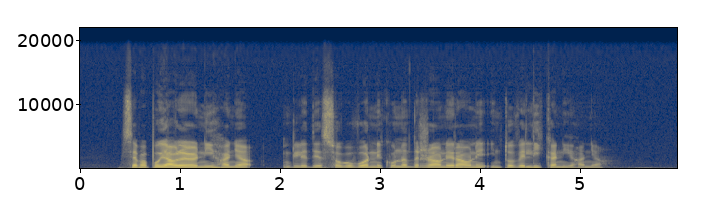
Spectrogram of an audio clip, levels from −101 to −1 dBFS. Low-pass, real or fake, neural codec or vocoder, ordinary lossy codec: 19.8 kHz; fake; vocoder, 44.1 kHz, 128 mel bands every 512 samples, BigVGAN v2; none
